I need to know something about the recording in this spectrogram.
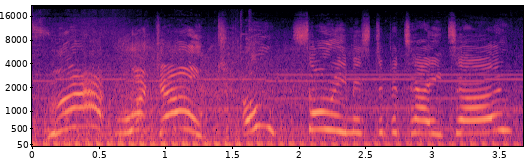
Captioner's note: screams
